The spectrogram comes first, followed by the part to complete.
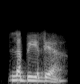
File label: "lobelia", Indian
